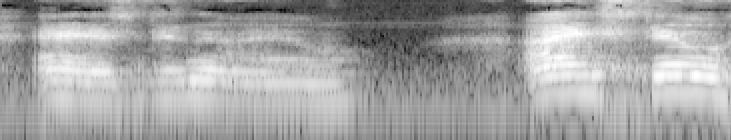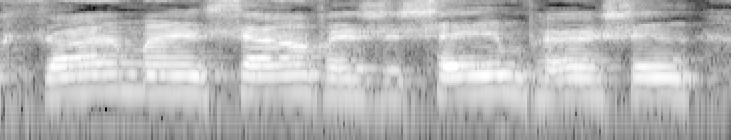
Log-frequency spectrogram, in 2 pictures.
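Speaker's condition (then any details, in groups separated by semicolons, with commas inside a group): Traumatic brain injury; speech impairment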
